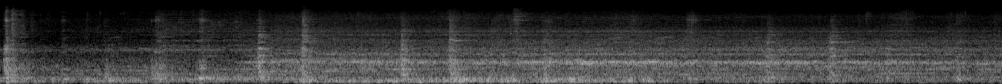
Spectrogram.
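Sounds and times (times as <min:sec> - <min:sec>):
train wheels clacking over rail joints: 0:00.0 - 0:03.3, 0:04.0 - 0:05.6, 0:07.6 - 0:08.6
low train rumble: 0:00.0 - 0:10.0.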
